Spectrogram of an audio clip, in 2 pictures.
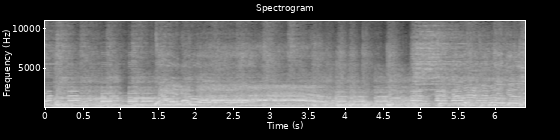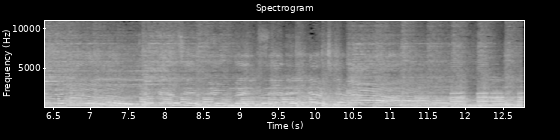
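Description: Live rock band playing loudly: electric guitar and bass guitar, with a vocalist singing into the microphone.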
